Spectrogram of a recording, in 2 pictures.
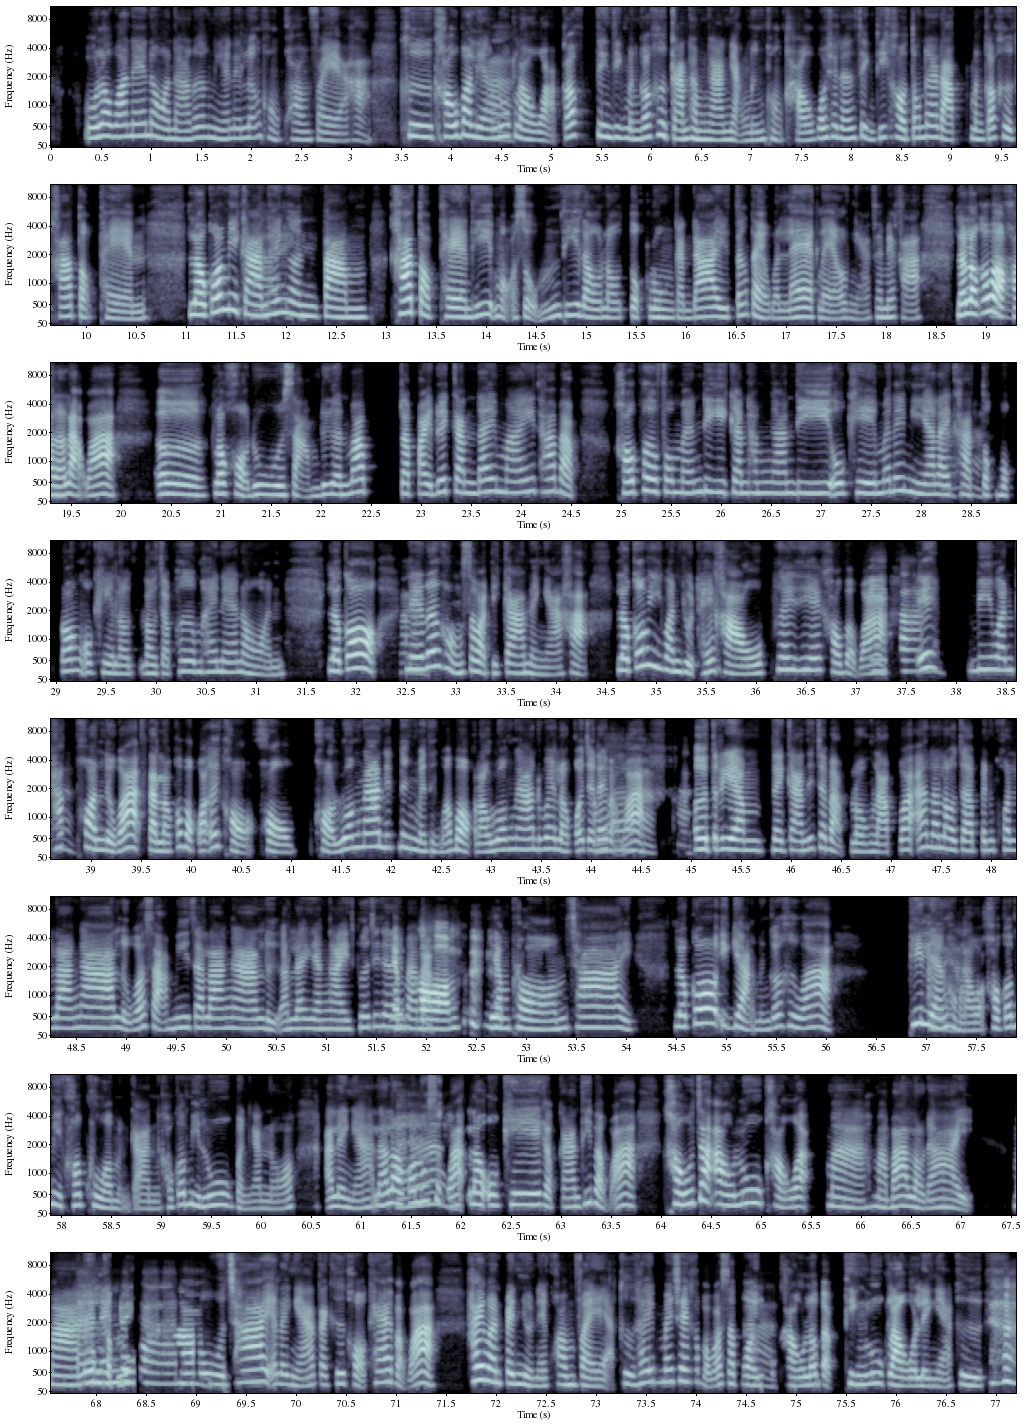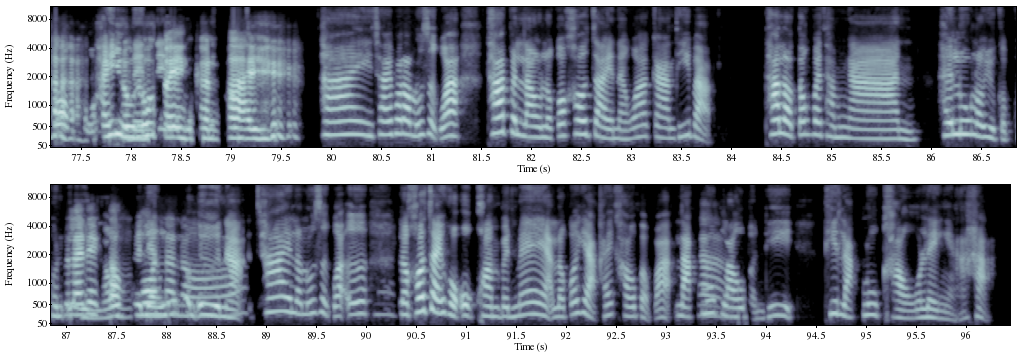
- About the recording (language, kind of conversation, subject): Thai, podcast, วิธีรักษาความสัมพันธ์กับพี่เลี้ยงให้ยาวนานคืออะไร?
- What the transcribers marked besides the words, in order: in English: "Performance"; laugh; other background noise; laugh; laughing while speaking: "ดูลูกตัวเองเกินไป"; unintelligible speech; chuckle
